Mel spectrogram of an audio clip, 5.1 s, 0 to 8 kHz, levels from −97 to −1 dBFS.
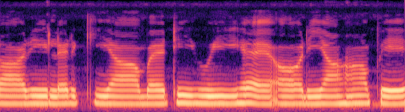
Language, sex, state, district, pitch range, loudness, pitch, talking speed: Hindi, male, Bihar, West Champaran, 150-155 Hz, -12 LUFS, 155 Hz, 95 wpm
